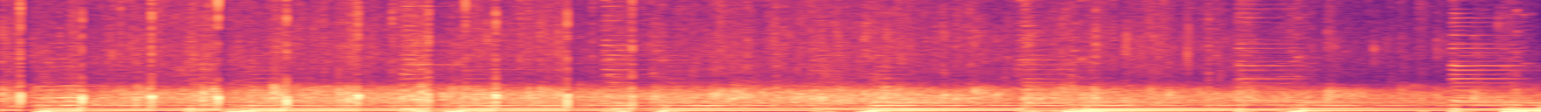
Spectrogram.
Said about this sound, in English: So let's just applaud the fact that someone's come to faith, shall we?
